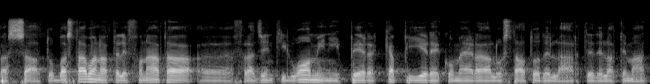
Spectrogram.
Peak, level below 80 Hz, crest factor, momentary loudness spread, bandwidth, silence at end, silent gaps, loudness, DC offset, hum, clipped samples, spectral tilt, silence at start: 0 dBFS; -46 dBFS; 18 dB; 8 LU; 9 kHz; 0 s; none; -19 LUFS; under 0.1%; none; under 0.1%; -6 dB/octave; 0 s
